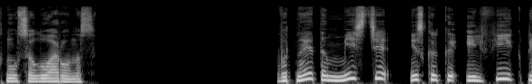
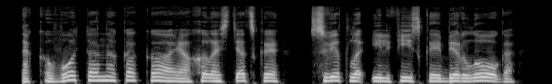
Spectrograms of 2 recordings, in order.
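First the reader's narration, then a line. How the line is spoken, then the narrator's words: Laughing. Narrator (Russian): засмеялась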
